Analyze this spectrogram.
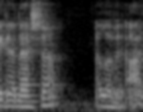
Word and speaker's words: Ganesha: Pile 2, you've got one of my Ganesha or Ganesh. I've heard so many pronunciations. I say Ganesha.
